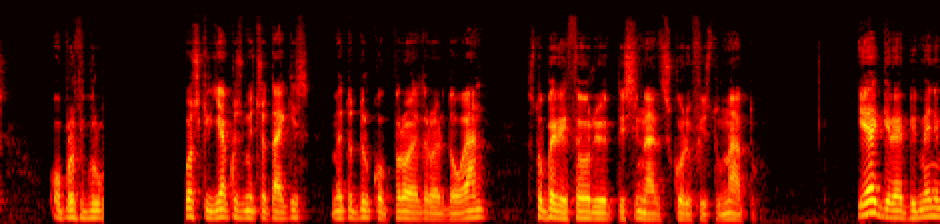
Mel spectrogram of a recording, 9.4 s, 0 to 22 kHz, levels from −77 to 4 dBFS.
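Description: At 1.03 s the speech cuts to silence and stays silent until 1.86 s, a gap of about 0.83 s. This is a playback stall, likely from the player running short of data. Unlike a dropout, nothing is skipped: the speech resumes exactly where it stopped.

From 1.86 s to 4.86 s, around "στο περιθώριο της συνάντησης", the speech runs 1.1 times fast and sits roughly a semitone and a half higher. This is catch-up at higher speed, as the player works through its backlog. Unlike a steady pitch shift, both tempo and pitch rise together and then settle back to normal.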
